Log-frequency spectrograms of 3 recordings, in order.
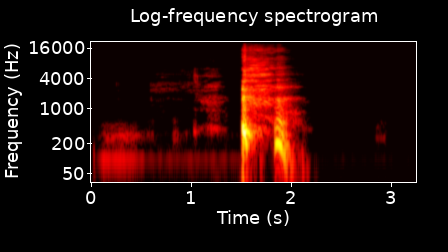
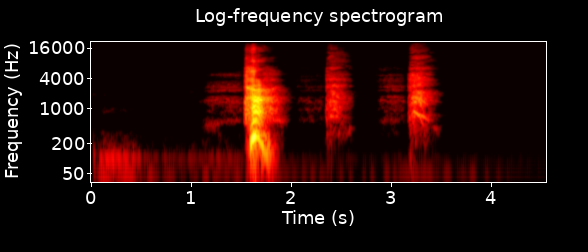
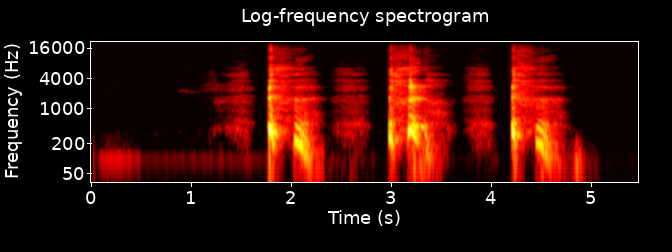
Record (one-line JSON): {"cough_length": "3.3 s", "cough_amplitude": 32768, "cough_signal_mean_std_ratio": 0.17, "exhalation_length": "4.6 s", "exhalation_amplitude": 32767, "exhalation_signal_mean_std_ratio": 0.18, "three_cough_length": "5.5 s", "three_cough_amplitude": 32768, "three_cough_signal_mean_std_ratio": 0.26, "survey_phase": "beta (2021-08-13 to 2022-03-07)", "age": "45-64", "gender": "Male", "wearing_mask": "No", "symptom_none": true, "smoker_status": "Ex-smoker", "respiratory_condition_asthma": false, "respiratory_condition_other": false, "recruitment_source": "REACT", "submission_delay": "0 days", "covid_test_result": "Negative", "covid_test_method": "RT-qPCR", "influenza_a_test_result": "Negative", "influenza_b_test_result": "Negative"}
